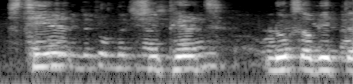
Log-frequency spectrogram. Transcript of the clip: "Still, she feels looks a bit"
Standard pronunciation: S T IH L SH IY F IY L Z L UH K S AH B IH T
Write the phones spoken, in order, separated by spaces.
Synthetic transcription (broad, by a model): S T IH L SH IY P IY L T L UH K S AH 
